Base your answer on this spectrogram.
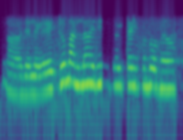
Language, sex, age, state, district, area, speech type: Malayalam, female, 18-30, Kerala, Palakkad, rural, conversation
